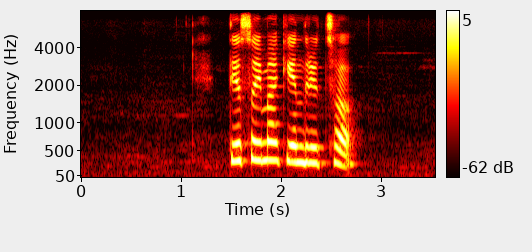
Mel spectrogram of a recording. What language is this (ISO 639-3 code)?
nep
